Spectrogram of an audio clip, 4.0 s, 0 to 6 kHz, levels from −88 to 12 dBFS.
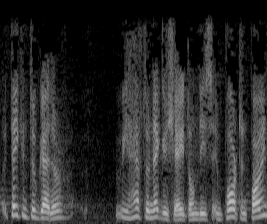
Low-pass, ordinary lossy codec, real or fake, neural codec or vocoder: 5.4 kHz; none; real; none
